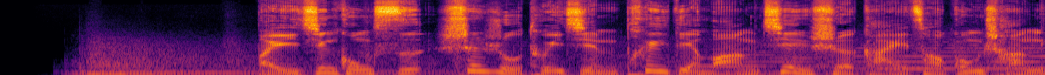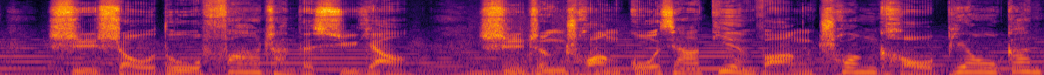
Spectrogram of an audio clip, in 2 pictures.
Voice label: 专题 政府 公司配电网建设改造工作专题片 浑厚

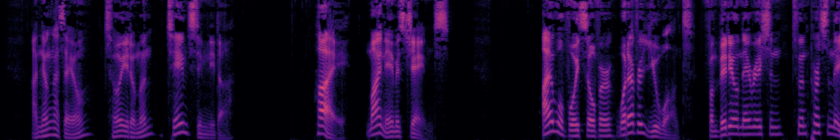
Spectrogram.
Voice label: 韩语男 外语 小语种 讲述

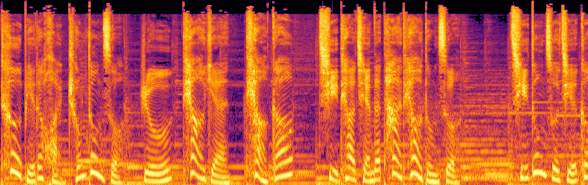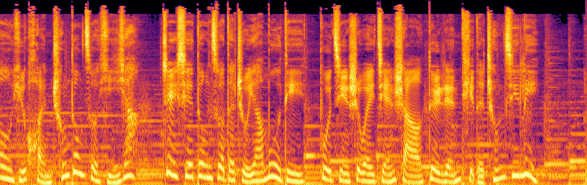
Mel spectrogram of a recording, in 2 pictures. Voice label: 宣传片 病毒 猫咪, 女国

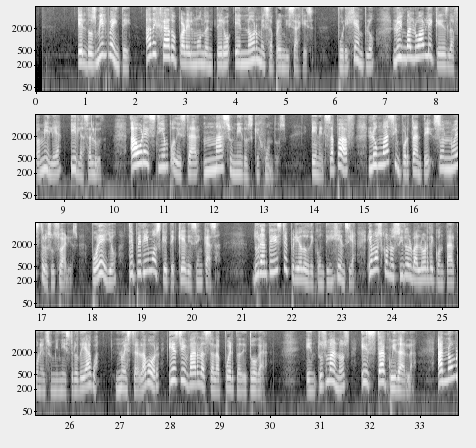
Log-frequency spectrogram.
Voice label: 西班牙语女 外语 小语种

